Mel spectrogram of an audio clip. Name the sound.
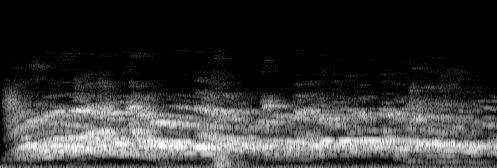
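wolves howling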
